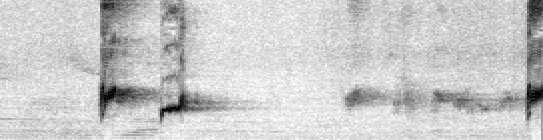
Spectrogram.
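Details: Red-whiskered bulbul singing in the morning as a lure for other birds: two sharp, falling whistled notes, a soft, wavering, warbled phrase, then a final bright note at the end.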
